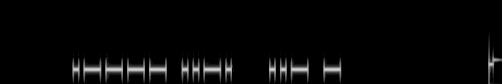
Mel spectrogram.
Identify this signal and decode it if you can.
Morse code, heard as a keyed tone, about 21 wpm, 700 Hz. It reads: 1F UT
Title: Field Day Exchanges Encore - 22wpm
